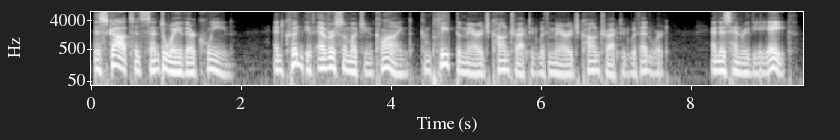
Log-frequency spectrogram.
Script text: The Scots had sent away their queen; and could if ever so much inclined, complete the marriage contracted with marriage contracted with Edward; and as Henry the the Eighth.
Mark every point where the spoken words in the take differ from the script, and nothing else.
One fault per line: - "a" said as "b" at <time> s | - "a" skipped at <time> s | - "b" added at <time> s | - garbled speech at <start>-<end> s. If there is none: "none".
none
